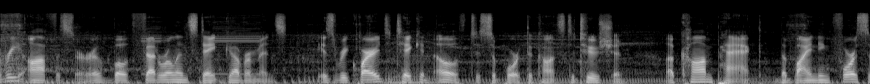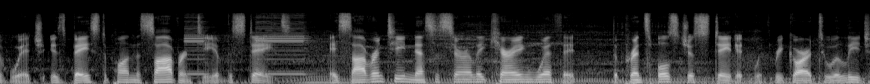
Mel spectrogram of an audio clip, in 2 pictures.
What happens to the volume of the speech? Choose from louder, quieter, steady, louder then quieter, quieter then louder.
steady.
